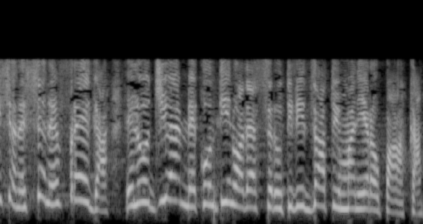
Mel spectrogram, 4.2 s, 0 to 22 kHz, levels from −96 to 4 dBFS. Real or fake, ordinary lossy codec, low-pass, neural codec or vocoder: real; none; 7.2 kHz; none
